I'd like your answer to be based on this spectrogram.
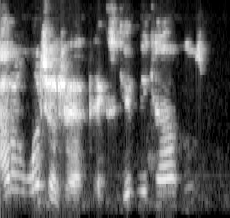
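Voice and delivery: high, soft, pleading voice. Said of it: "I'm like".

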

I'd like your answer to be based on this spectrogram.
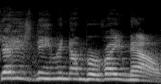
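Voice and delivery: put-on very high, loud shrieking yell. Retelling how a woman started yelling at her husband, retelling a woman's yell. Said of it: "starts yelling at her husband now".

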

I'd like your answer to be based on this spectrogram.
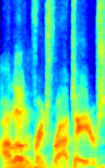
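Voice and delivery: creepy, closely imitated movie-character voice. Quoting a line from Sling Blade as Billy Bob Thornton: Billy Bob Thornton impression. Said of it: "It sounded just like him".

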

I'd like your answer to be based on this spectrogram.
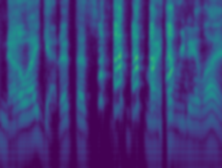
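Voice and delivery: plain

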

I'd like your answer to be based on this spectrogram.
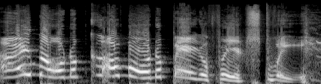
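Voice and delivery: put-on hard Cockney accent. Joking about appearing on Benefit Street: put-on hard Cockney accent. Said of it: "Just like a shitty act".

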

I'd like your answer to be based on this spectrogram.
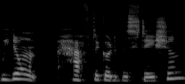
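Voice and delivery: soft, hesitant, unsure, tentative delivery. Narrator reads a character's question to the driver, tentative. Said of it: "Matt asked tentatively".

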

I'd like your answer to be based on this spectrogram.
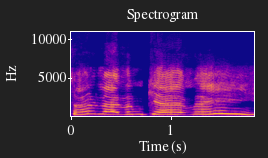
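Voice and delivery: shrill, very high, loud squeak. Recapping a story, quoting Melly's plea as goblins appear, Melly's squeak. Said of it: "she squeaks".

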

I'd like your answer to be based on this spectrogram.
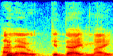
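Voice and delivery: bad put-on British accent. Offering to show off an accent, the speaker does a bad british accent. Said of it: "you want to hear my, what's that called? British accent?".

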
